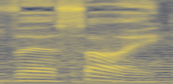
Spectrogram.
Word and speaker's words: Versailles: He moved to a town called Versailles, Kentucky, pronounced Versailles, not Versailles. And the locals will correct you the first five times.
